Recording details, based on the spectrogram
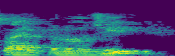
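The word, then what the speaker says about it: psychology: तो बस अब इसका कंफर्मेशन डिक्शनरी से कर लीजिए कि इसमें पी साइलेंट है और उसको साइकोलॉजी पढ़ा जाएगा।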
